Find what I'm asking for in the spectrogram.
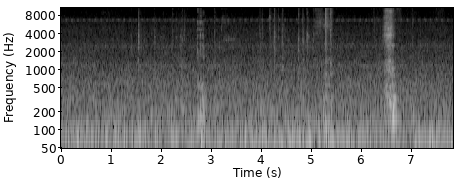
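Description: Typing on a computer keyboard, with quiet, close key clicks at an irregular pace over a steady room hiss and a couple of louder bumps.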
